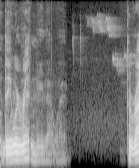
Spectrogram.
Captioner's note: birds chirping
